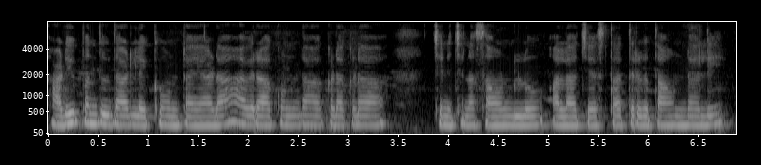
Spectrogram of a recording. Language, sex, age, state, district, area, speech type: Telugu, female, 18-30, Andhra Pradesh, Sri Balaji, urban, spontaneous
